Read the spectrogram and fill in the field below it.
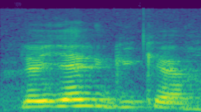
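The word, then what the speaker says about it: Löjelgucker: Donc c'est le Yel Gucker. Löyel Gucker.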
